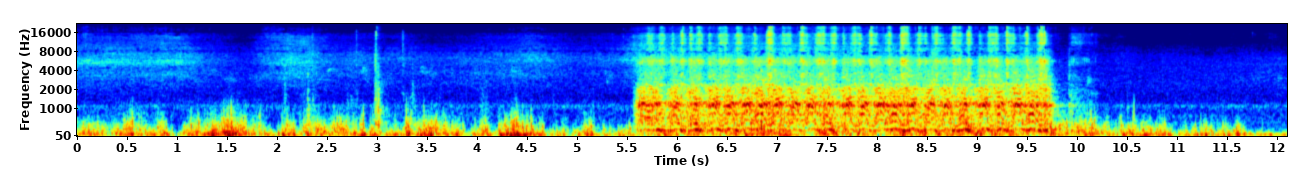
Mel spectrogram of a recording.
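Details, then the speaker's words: 1964 Ford Thunderbird, 390 FE big block, sitting since 1998, distributor cap refitted, fuel with two-stroke oil poured in: about four seconds of steady cranking with a stray pop or two but no catch; owner thinks it needs more fuel. "man she started to pop off there I think she just needs a little bit more fuel Maybe"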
